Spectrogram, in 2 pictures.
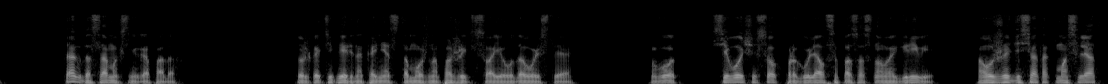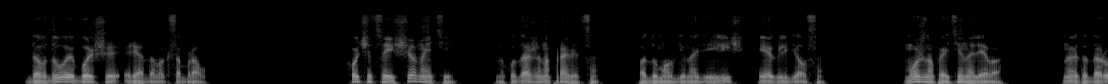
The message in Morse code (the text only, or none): none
